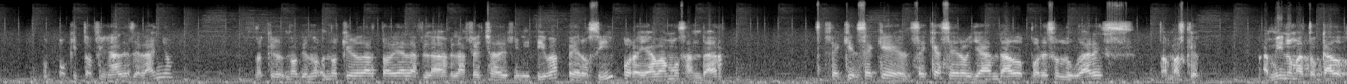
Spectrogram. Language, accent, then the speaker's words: Spanish; Tijuana, Baja California, Mexico; las canciones con las que pues se puede decir que yo crecí escuchando metal aquí en Tijuana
